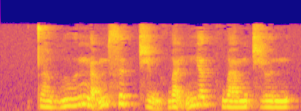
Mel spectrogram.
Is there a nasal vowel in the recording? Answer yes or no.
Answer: no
